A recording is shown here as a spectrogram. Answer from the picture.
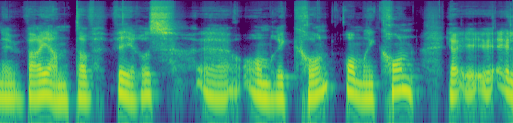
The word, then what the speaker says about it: omikron: Omikron. – Och så ska, du, man ska, ha betoning på det första om, o ja, och jag vet omikron.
